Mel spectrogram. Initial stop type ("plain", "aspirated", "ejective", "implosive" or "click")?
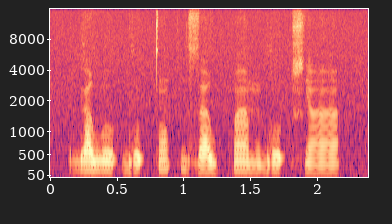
plain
